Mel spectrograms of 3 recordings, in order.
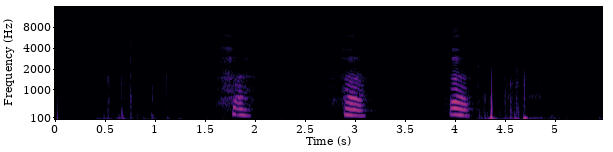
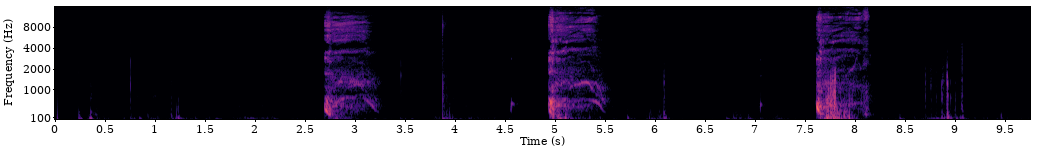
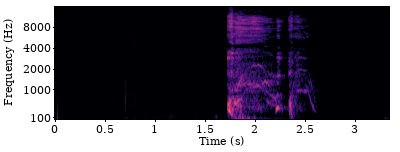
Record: {
  "exhalation_length": "5.5 s",
  "exhalation_amplitude": 1476,
  "exhalation_signal_mean_std_ratio": 0.37,
  "three_cough_length": "9.8 s",
  "three_cough_amplitude": 5817,
  "three_cough_signal_mean_std_ratio": 0.31,
  "cough_length": "3.3 s",
  "cough_amplitude": 4388,
  "cough_signal_mean_std_ratio": 0.34,
  "survey_phase": "beta (2021-08-13 to 2022-03-07)",
  "age": "45-64",
  "gender": "Female",
  "wearing_mask": "No",
  "symptom_cough_any": true,
  "symptom_new_continuous_cough": true,
  "symptom_runny_or_blocked_nose": true,
  "symptom_sore_throat": true,
  "symptom_fatigue": true,
  "symptom_fever_high_temperature": true,
  "symptom_headache": true,
  "symptom_change_to_sense_of_smell_or_taste": true,
  "symptom_onset": "4 days",
  "smoker_status": "Never smoked",
  "respiratory_condition_asthma": false,
  "respiratory_condition_other": false,
  "recruitment_source": "Test and Trace",
  "submission_delay": "1 day",
  "covid_test_result": "Negative",
  "covid_test_method": "RT-qPCR"
}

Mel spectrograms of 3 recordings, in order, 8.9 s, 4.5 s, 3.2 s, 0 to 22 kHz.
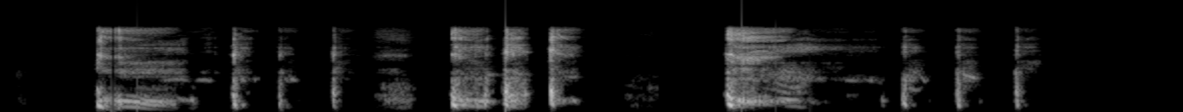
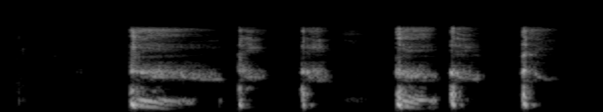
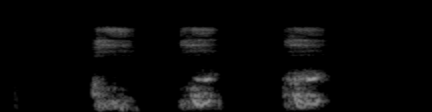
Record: {
  "three_cough_length": "8.9 s",
  "three_cough_amplitude": 18366,
  "three_cough_signal_mean_std_ratio": 0.31,
  "cough_length": "4.5 s",
  "cough_amplitude": 5732,
  "cough_signal_mean_std_ratio": 0.34,
  "exhalation_length": "3.2 s",
  "exhalation_amplitude": 1111,
  "exhalation_signal_mean_std_ratio": 0.36,
  "survey_phase": "beta (2021-08-13 to 2022-03-07)",
  "age": "45-64",
  "gender": "Female",
  "wearing_mask": "No",
  "symptom_new_continuous_cough": true,
  "symptom_runny_or_blocked_nose": true,
  "symptom_shortness_of_breath": true,
  "symptom_sore_throat": true,
  "symptom_fatigue": true,
  "symptom_fever_high_temperature": true,
  "symptom_headache": true,
  "symptom_change_to_sense_of_smell_or_taste": true,
  "symptom_other": true,
  "smoker_status": "Ex-smoker",
  "respiratory_condition_asthma": false,
  "respiratory_condition_other": false,
  "recruitment_source": "Test and Trace",
  "submission_delay": "1 day",
  "covid_test_result": "Positive",
  "covid_test_method": "LFT"
}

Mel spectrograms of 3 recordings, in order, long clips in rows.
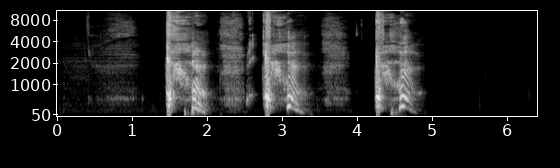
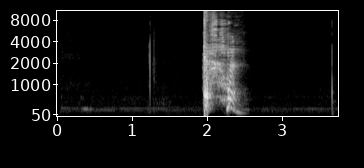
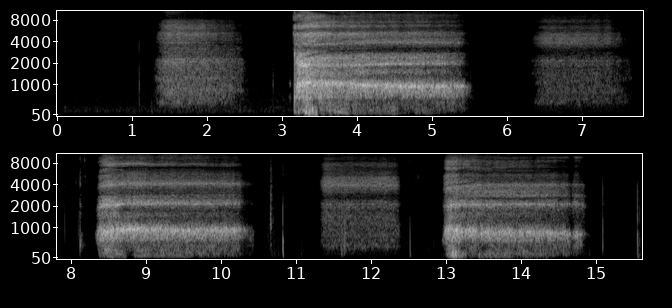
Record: {
  "three_cough_length": "6.4 s",
  "three_cough_amplitude": 32768,
  "three_cough_signal_mean_std_ratio": 0.34,
  "cough_length": "3.8 s",
  "cough_amplitude": 32768,
  "cough_signal_mean_std_ratio": 0.24,
  "exhalation_length": "15.6 s",
  "exhalation_amplitude": 17013,
  "exhalation_signal_mean_std_ratio": 0.54,
  "survey_phase": "beta (2021-08-13 to 2022-03-07)",
  "age": "45-64",
  "gender": "Male",
  "wearing_mask": "No",
  "symptom_none": true,
  "smoker_status": "Never smoked",
  "respiratory_condition_asthma": false,
  "respiratory_condition_other": false,
  "recruitment_source": "REACT",
  "submission_delay": "2 days",
  "covid_test_result": "Negative",
  "covid_test_method": "RT-qPCR",
  "influenza_a_test_result": "Negative",
  "influenza_b_test_result": "Negative"
}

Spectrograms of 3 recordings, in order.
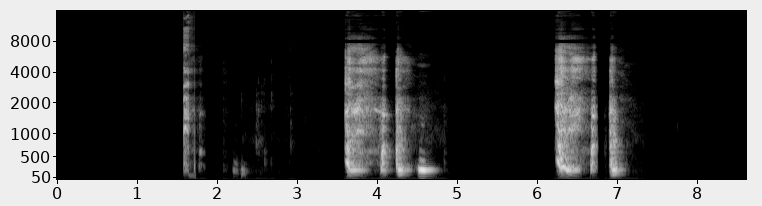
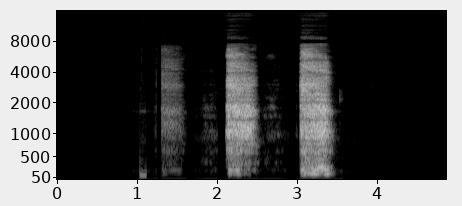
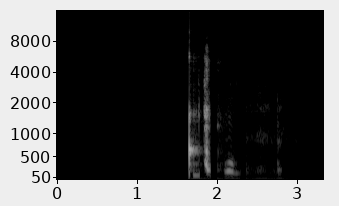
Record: {
  "three_cough_length": "8.6 s",
  "three_cough_amplitude": 18600,
  "three_cough_signal_mean_std_ratio": 0.3,
  "exhalation_length": "4.9 s",
  "exhalation_amplitude": 7337,
  "exhalation_signal_mean_std_ratio": 0.33,
  "cough_length": "3.3 s",
  "cough_amplitude": 1932,
  "cough_signal_mean_std_ratio": 0.17,
  "survey_phase": "beta (2021-08-13 to 2022-03-07)",
  "age": "65+",
  "gender": "Female",
  "wearing_mask": "No",
  "symptom_none": true,
  "smoker_status": "Never smoked",
  "respiratory_condition_asthma": true,
  "respiratory_condition_other": false,
  "recruitment_source": "REACT",
  "submission_delay": "1 day",
  "covid_test_result": "Negative",
  "covid_test_method": "RT-qPCR"
}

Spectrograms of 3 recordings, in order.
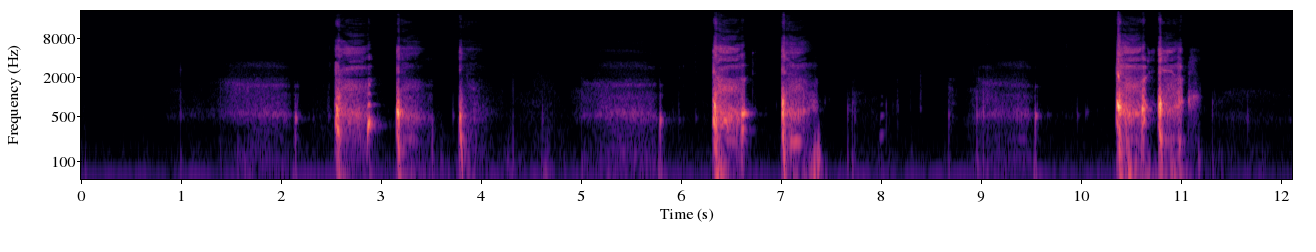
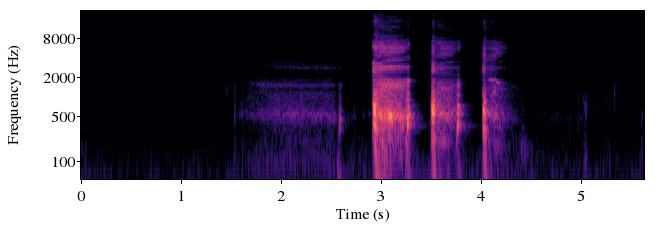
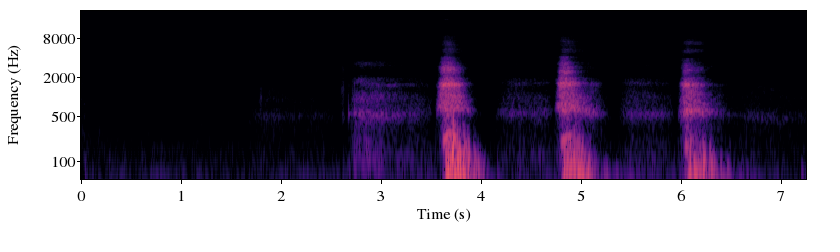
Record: {
  "three_cough_length": "12.1 s",
  "three_cough_amplitude": 32768,
  "three_cough_signal_mean_std_ratio": 0.17,
  "cough_length": "5.6 s",
  "cough_amplitude": 27959,
  "cough_signal_mean_std_ratio": 0.21,
  "exhalation_length": "7.3 s",
  "exhalation_amplitude": 4216,
  "exhalation_signal_mean_std_ratio": 0.31,
  "survey_phase": "alpha (2021-03-01 to 2021-08-12)",
  "age": "18-44",
  "gender": "Female",
  "wearing_mask": "No",
  "symptom_cough_any": true,
  "symptom_fatigue": true,
  "symptom_fever_high_temperature": true,
  "symptom_headache": true,
  "symptom_onset": "4 days",
  "smoker_status": "Never smoked",
  "respiratory_condition_asthma": false,
  "respiratory_condition_other": false,
  "recruitment_source": "Test and Trace",
  "submission_delay": "1 day",
  "covid_test_result": "Positive",
  "covid_test_method": "RT-qPCR"
}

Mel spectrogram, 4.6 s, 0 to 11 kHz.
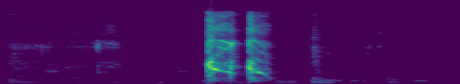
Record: {
  "cough_length": "4.6 s",
  "cough_amplitude": 31842,
  "cough_signal_mean_std_ratio": 0.24,
  "survey_phase": "beta (2021-08-13 to 2022-03-07)",
  "age": "65+",
  "gender": "Female",
  "wearing_mask": "No",
  "symptom_none": true,
  "smoker_status": "Ex-smoker",
  "respiratory_condition_asthma": false,
  "respiratory_condition_other": false,
  "recruitment_source": "REACT",
  "submission_delay": "1 day",
  "covid_test_result": "Negative",
  "covid_test_method": "RT-qPCR"
}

